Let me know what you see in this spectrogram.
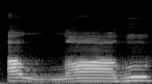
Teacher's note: لفظ اللہ سے پہلے زبر ہے تو ہم لفظ اللہ کو موٹا کر کے پڑھیں گے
